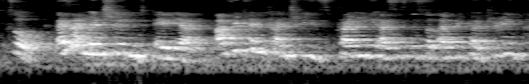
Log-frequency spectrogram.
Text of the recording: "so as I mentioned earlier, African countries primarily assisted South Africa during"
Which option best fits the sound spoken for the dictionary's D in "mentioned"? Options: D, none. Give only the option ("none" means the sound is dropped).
D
